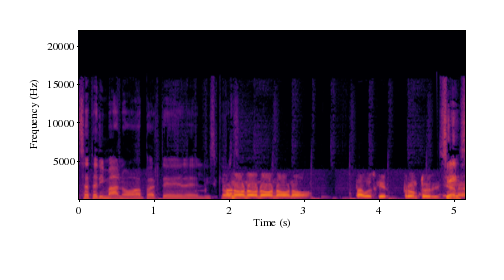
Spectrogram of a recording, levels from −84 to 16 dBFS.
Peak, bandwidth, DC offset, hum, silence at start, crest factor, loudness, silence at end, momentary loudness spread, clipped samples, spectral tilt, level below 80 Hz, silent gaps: -4 dBFS; 16.5 kHz; under 0.1%; none; 0 s; 18 dB; -21 LUFS; 0 s; 13 LU; under 0.1%; -4.5 dB/octave; -48 dBFS; none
